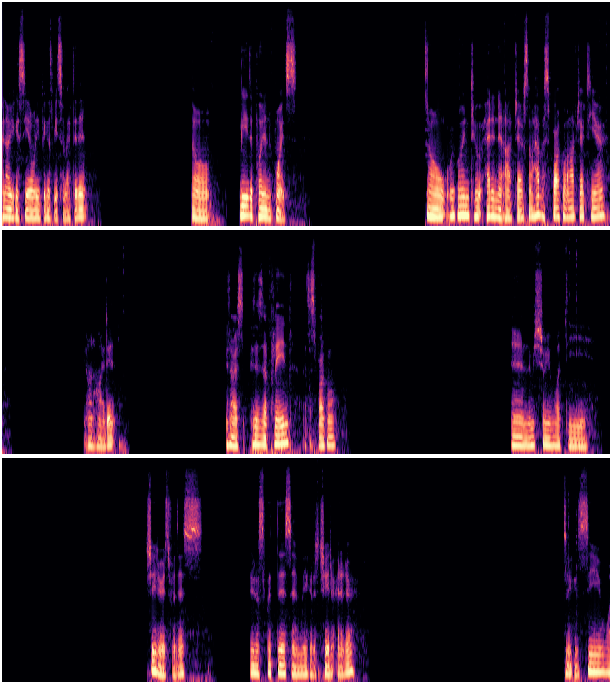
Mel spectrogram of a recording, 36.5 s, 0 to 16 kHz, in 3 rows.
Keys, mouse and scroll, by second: 6.3 click, 10.2 click, 15.3 middle click, 16.6 scroll up 2, 17.4 scroll up 1, 17.9 shift+middle click, 18.5 middle click, 19.9 click, 20.6 click, 23.4 right click, 33.5 scroll down 2, 34.0 middle click, 35.7 middle click.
